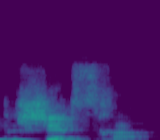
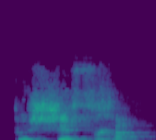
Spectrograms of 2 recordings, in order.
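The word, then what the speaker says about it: Peshischa: a new community in Peshitscha. The you'll see this spelled differently, but in Yiddish it's pronounced Peshitscha, Peshitscha.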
